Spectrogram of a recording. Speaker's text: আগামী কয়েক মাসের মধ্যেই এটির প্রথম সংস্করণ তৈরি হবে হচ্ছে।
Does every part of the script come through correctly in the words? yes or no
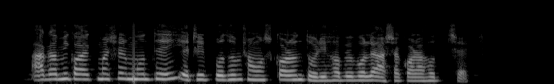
no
